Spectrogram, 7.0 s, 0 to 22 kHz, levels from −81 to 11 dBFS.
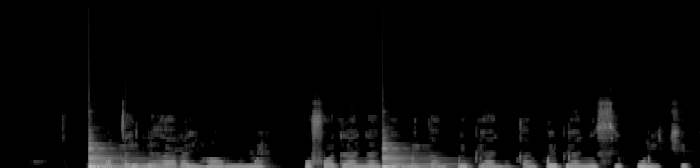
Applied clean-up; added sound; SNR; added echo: classical method log-MMSE.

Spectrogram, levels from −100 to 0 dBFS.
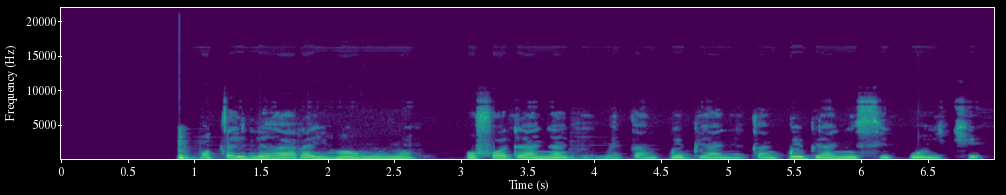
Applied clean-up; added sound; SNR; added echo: neural mask model DeepFilterNet 3.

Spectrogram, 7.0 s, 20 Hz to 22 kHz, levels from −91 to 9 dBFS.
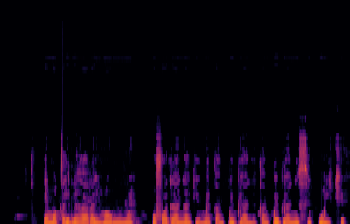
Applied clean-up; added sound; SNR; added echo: none; none; none; none.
